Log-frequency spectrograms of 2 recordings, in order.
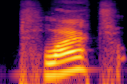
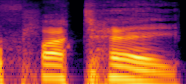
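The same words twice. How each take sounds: First: Platte as one short syllable, "plat". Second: Platte in two syllables, "plat-TAY". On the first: Host offering two pronunciations of the river, Platte as "plat". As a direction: say Platte to rhyme with "flat". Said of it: "I believe it's pronounced". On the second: Host offering the alternative river pronunciation, Platte as "plat-TAY". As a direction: add an "ay" ending to Platte. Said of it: "or Platte, depending on who you ask". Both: Shown as a demonstration.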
